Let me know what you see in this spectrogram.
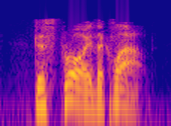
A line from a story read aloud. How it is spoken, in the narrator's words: he said sharply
